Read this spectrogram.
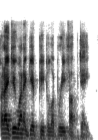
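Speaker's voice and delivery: very fast, hurried delivery. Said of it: "I feel like I'm talking very fast".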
